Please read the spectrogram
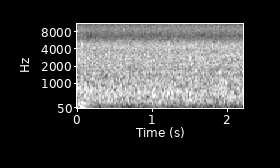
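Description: Shallow river running steadily over stones and gravel, an even rushing of water.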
